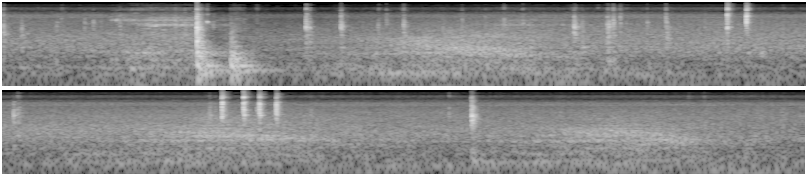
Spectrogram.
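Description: Ratchet wrench on a socket extension tightening a car's oil drain plug: a sharp clack about a second in, then a few slow strokes, each with a rasping swell and short runs of ratchet clicks.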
